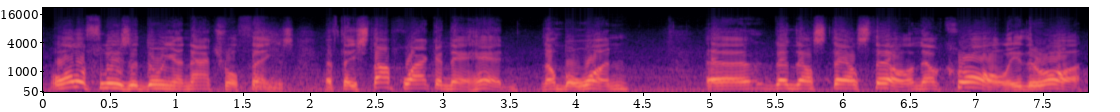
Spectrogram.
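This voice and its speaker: A man's voice: on the high side, lively intonation, normal speed, a little mellow, slight background noise, low-quality recording. An older man explaining things in a casual interview, with rambling showman patter and joking asides. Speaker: veteran sideshow talker explaining flea circus.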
